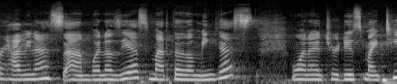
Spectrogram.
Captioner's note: speaks foreign language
